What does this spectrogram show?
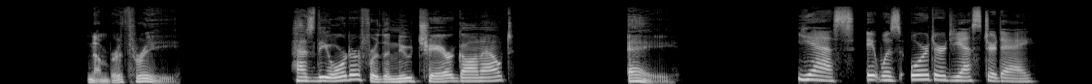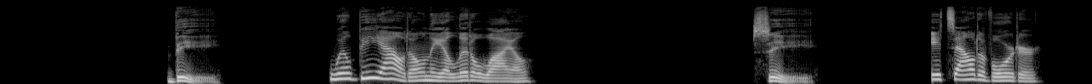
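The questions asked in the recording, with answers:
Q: Has the order for the new chair gone out?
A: A: Yes, it was ordered yesterday.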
